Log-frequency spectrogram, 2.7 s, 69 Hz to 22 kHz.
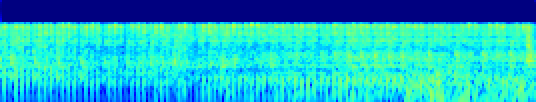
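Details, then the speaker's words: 1957 Sea King 5 hp outboard built by Gale (Evinrude), after tune-up and new fuel pump: steady even two-stroke idle with smooth buzz, slight rattle, no misses or knocks; quiet smooth normal idle. "Cows have got a little rattle in them, but it's a very quiet and smooth running motor."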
